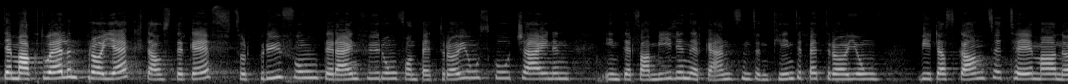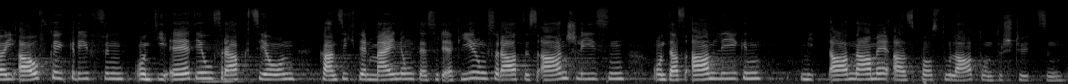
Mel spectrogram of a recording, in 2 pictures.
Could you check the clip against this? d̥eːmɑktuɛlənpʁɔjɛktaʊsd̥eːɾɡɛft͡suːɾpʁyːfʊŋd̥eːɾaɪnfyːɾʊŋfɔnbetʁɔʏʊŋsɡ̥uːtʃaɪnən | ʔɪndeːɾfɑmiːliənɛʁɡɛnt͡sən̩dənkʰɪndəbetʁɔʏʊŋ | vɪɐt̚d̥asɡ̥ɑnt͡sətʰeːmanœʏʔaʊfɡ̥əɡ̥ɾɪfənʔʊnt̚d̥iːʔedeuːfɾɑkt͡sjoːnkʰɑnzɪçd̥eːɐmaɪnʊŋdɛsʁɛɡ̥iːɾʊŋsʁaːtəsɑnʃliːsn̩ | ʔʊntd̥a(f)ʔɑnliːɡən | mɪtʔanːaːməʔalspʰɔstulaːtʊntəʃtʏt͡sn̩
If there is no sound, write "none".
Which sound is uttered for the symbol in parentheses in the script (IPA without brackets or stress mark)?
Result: s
